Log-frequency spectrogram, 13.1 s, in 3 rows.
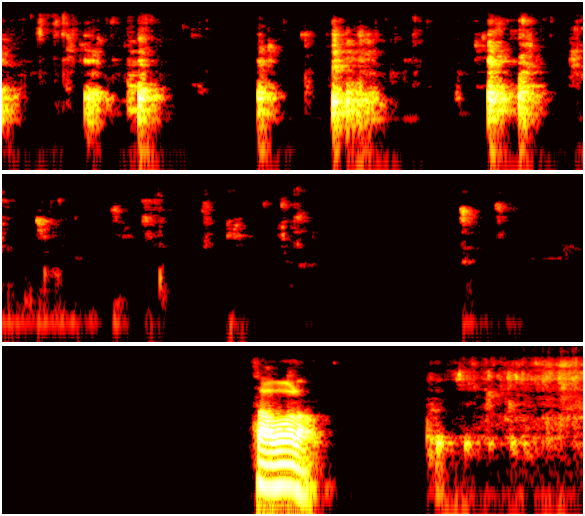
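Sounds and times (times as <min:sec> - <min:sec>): spices frying in hot oil: 0:00.0 - 0:06.8, 0:11.9 - 0:13.0.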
